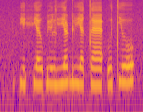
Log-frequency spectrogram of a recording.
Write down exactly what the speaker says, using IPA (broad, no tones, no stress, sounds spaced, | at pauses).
pʲ ø fʲ ɑ ʊ̯ ɓ y l vʲ ɑ ɖ vʲ ɑ t æ ʔ u tʲ o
